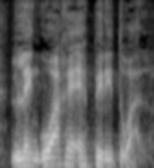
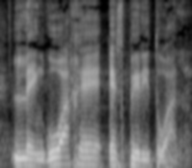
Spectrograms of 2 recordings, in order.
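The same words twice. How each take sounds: The two takes are said the same way.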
